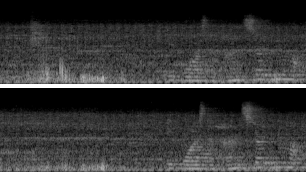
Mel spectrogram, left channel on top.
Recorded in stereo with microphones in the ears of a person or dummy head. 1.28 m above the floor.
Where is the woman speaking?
40° right (ahead or behind), 5.5 m.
